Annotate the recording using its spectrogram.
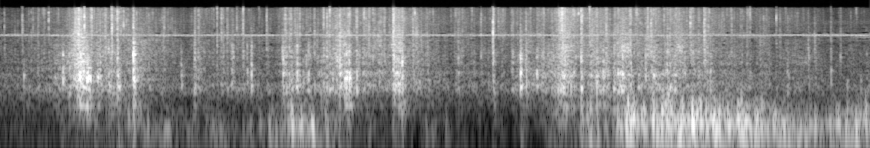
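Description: Dry bamboo creaks under a person's weight.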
